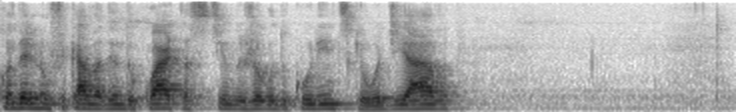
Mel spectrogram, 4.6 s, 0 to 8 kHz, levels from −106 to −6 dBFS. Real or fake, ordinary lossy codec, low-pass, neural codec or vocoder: real; none; 7.2 kHz; none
